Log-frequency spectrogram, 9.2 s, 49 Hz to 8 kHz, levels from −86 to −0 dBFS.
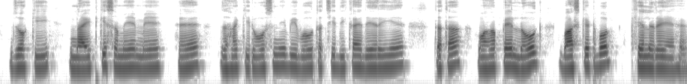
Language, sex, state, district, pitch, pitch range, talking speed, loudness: Marwari, male, Rajasthan, Nagaur, 135 Hz, 130-145 Hz, 165 wpm, -33 LUFS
